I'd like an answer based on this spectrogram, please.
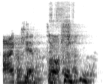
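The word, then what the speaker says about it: Auchentoshan: pronounce this wrong, but Aukenstoshen single malt whiskey. Almost right. Aukenstoshen. Okay. Aukenstoshen.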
